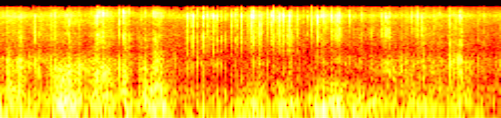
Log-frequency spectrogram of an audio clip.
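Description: A white cotton bed sheet with a purple rose print, bunched over a soft padded surface, is scratched and rubbed with the short fingernails and fingertips of both hands. The result is a continuous, soft, scratchy rustling with a muffled low body and faint bright crackles, swelling and easing gently throughout.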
